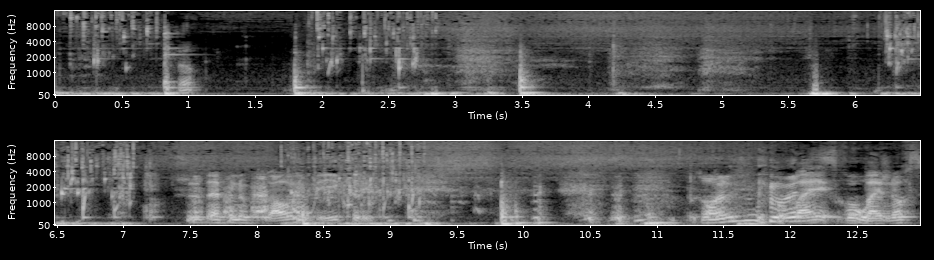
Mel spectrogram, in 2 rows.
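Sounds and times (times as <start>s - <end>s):
liquid poured into a container in splashy bursts: 0.0s - 1.0s, 1.8s - 4.6s, 5.5s - 11.5s
liquid drips and gurgles: 0.0s - 11.6s
speech: 0.9s - 1.2s, 7.6s - 9.3s, 11.3s - 12.9s
laughter: 7.2s - 12.3s.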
